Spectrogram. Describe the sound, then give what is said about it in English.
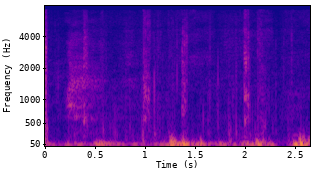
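Footsteps walking at an unhurried, fairly even pace: several soft thuds of treading feet, with a firmer step near the end. “All right, let's walk this way.”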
